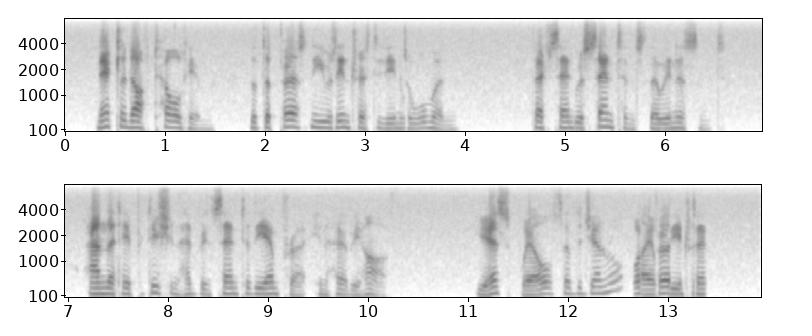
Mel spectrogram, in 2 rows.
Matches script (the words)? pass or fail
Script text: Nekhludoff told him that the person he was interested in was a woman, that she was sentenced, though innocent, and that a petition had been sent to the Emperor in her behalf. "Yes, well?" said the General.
fail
